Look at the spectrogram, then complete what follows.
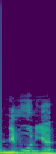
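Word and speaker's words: pneumonia: य क्या लिखा है निमोनिया पी साइलेंट होता है ठीक है तो शी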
